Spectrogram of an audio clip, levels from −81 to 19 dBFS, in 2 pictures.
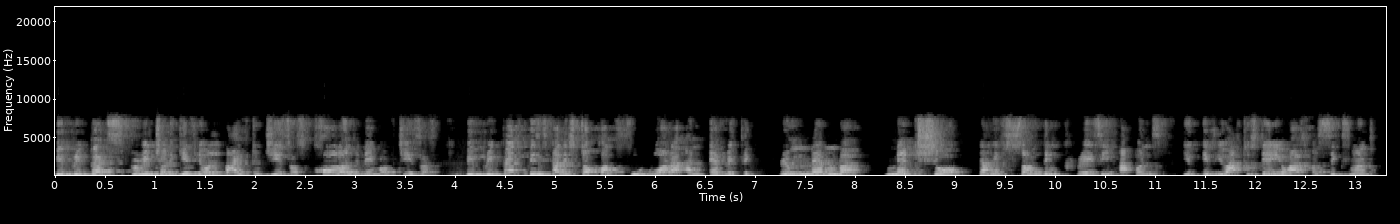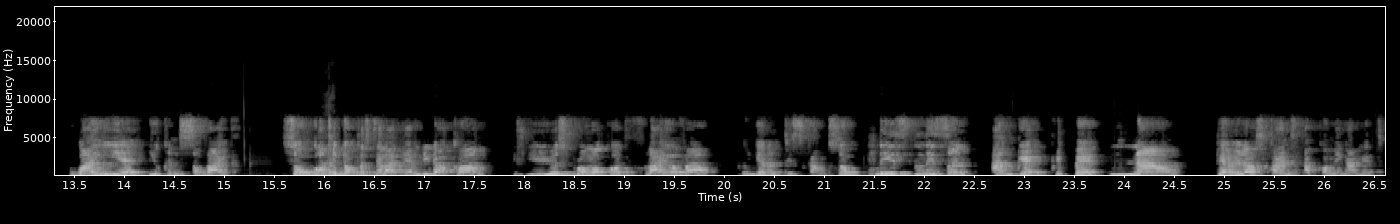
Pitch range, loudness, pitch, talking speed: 245-335 Hz, -19 LUFS, 295 Hz, 170 wpm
